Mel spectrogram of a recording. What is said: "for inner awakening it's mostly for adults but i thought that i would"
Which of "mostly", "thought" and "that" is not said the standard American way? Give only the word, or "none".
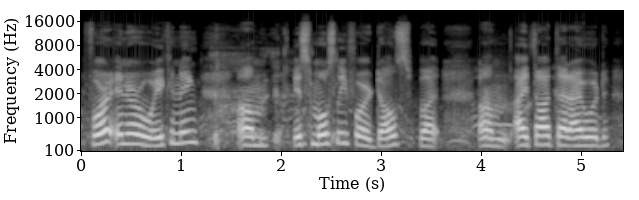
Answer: none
